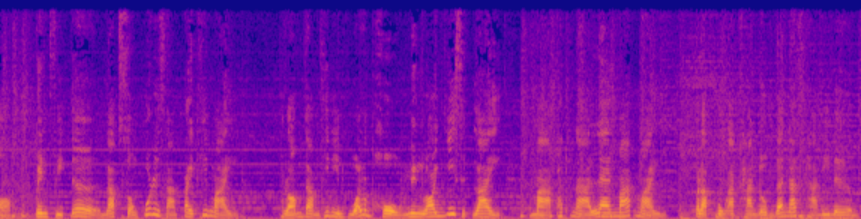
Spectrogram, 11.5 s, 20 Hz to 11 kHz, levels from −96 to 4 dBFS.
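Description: Nothing technically wrong can be heard anywhere in the audio. The sound carries on steadily and without interruption, with nothing added to it or taken away.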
